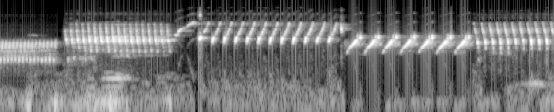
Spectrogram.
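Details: Canary delivering a long, fast roll: a chain of high rapid trills, each held about a second before switching abruptly to a new pitch, buzzing and rattling without a break.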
